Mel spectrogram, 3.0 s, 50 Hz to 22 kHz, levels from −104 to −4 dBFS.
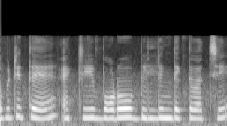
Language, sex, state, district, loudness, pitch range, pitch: Bengali, female, West Bengal, Malda, -15 LUFS, 245-260 Hz, 255 Hz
